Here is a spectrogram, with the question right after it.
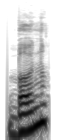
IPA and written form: bɔn (bon)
